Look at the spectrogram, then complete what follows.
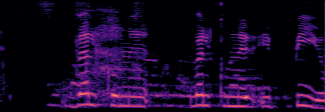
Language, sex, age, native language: Icelandic, male, 11, Icelandic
